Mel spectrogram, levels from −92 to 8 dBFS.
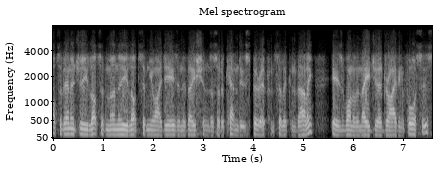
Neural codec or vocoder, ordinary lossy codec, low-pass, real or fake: none; MP3, 48 kbps; 7.2 kHz; real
